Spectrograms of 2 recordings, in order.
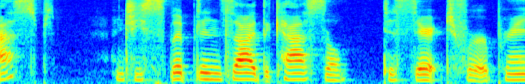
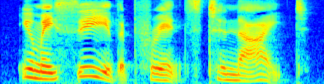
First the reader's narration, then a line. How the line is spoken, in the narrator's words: she snapped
